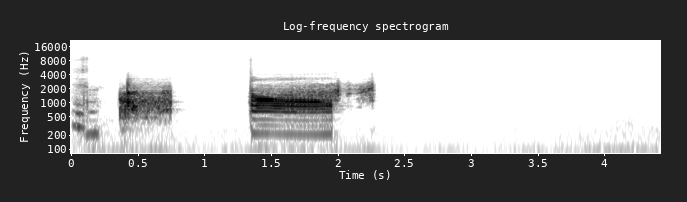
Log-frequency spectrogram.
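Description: A woman's voice: a brief 'okay' near the start, then a held, steady hum-like tone about a second and a half in that lasts well under a second.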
